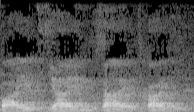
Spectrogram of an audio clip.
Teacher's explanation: Они сигалатные, да, ну, по определению, да, они устроены как сигалатные. У них первый слог открытый ударный, второй закрытый безударный.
